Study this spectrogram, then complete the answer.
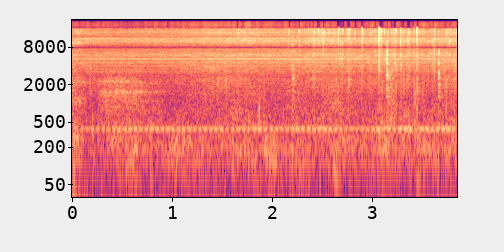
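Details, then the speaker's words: Steady torch hiss and sizzle with light taps as each carbide tip is brazed onto a steel saw-blade seat; the steel is heated first (red, not orange), the solder flows and the tooth is tapped into place. Normal brazing. "I heat the solder one last time, move to the next tooth. Heating up the steel first each time."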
